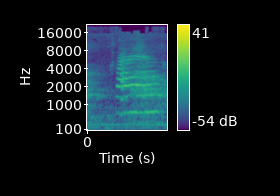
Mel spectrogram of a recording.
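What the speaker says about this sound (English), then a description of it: "She talks to me, this cat." A pet cat named Leia gives a single short, close meow, a rising then steady tonal cry lasting under a second after a quiet indoor moment.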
